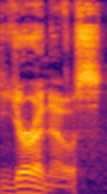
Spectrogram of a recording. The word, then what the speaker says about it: Uranus: uranus by the way it's not your anus everybody it's uranus that's how you say it think thanos but uranus um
